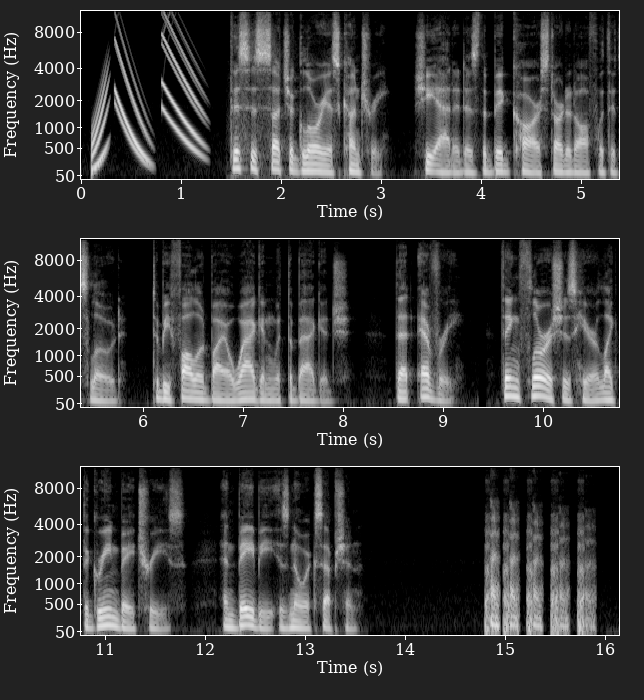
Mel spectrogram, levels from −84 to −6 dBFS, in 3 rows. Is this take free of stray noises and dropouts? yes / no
no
